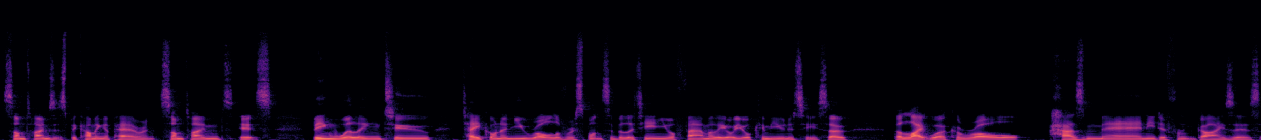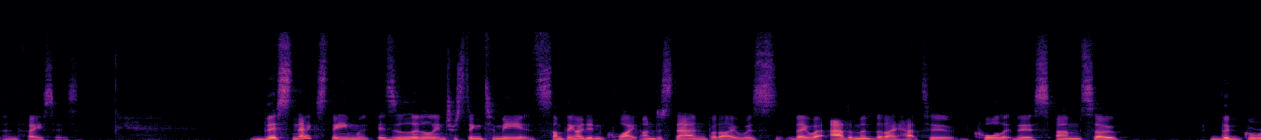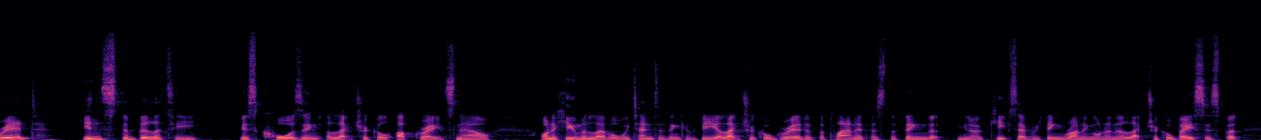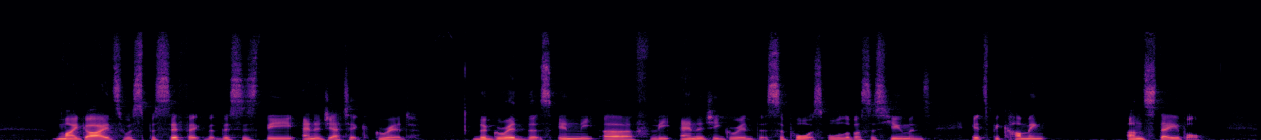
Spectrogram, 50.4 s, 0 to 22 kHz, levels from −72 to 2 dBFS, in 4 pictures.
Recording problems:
none

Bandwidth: 17 kHz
